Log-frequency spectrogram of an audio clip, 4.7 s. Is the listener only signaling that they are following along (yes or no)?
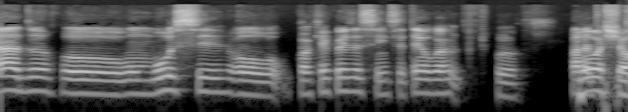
no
